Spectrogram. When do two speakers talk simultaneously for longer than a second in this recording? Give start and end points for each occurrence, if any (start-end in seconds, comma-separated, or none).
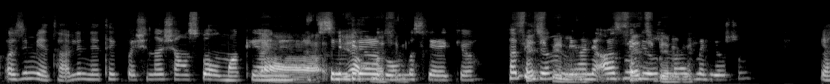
2.5-4.2, 5.1-7.1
